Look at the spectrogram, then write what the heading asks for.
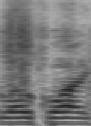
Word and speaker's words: loquat: Gold Nugget Lowquat.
